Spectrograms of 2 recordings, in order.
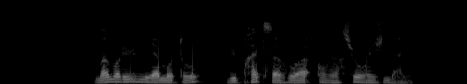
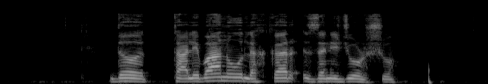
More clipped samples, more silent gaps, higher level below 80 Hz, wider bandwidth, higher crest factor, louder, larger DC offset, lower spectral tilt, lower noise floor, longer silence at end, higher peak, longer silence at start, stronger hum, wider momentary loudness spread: neither; neither; about the same, -66 dBFS vs -68 dBFS; second, 7.6 kHz vs 11.5 kHz; about the same, 20 dB vs 20 dB; second, -46 LUFS vs -31 LUFS; neither; first, -6 dB/octave vs -4 dB/octave; first, under -90 dBFS vs -73 dBFS; about the same, 0.55 s vs 0.55 s; second, -28 dBFS vs -14 dBFS; second, 0.95 s vs 1.1 s; neither; first, 13 LU vs 10 LU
